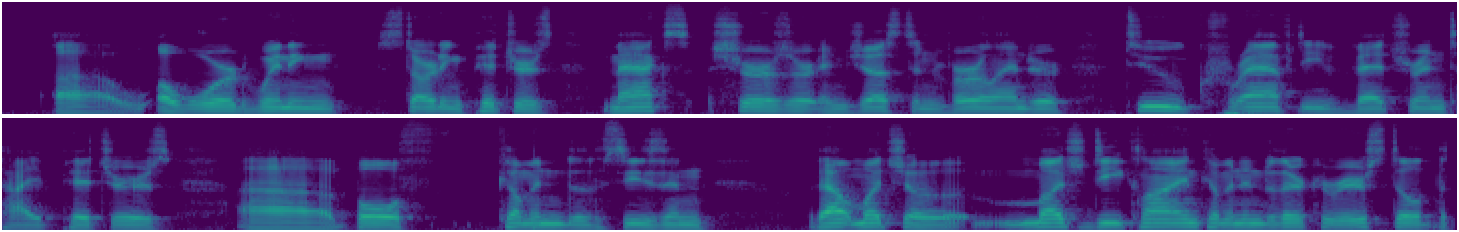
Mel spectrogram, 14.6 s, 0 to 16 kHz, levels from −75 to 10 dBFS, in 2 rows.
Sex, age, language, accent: male, 20-39, English, American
